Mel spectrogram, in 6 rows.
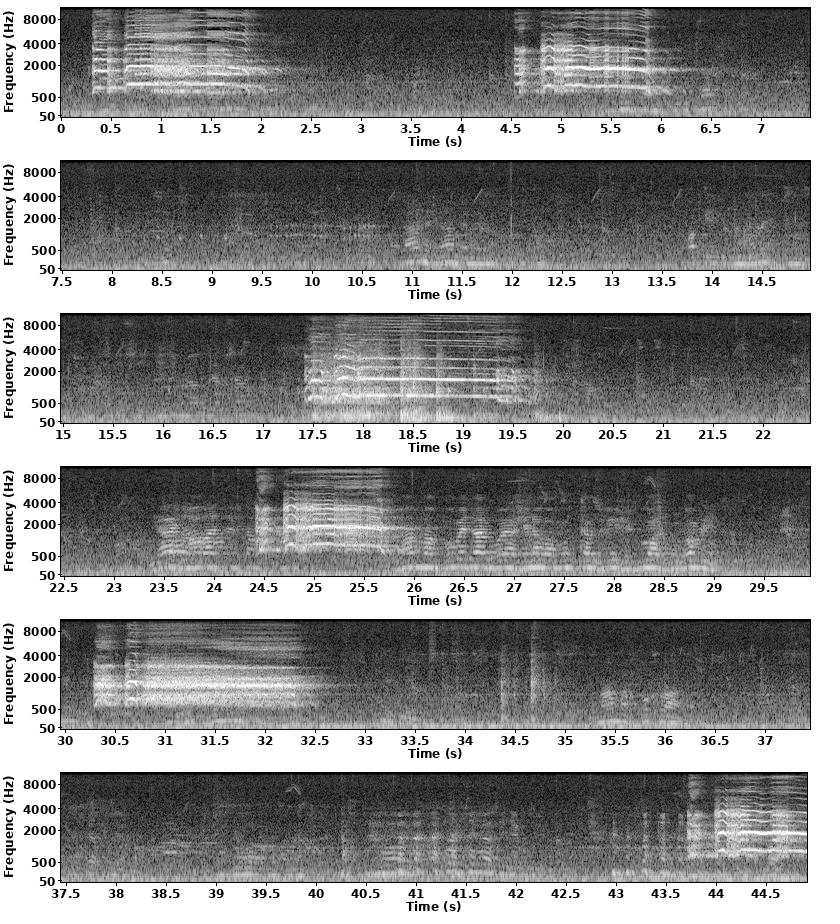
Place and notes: Očová, Slovakia, Mateja Bela Funtíka - o osveti / on enlightenment
Binaural recording made at the birthplace of the proponent of Slovak Enlightenment Matej (Matthias) Bel (1684 – 1749)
